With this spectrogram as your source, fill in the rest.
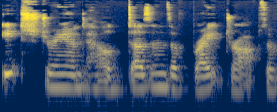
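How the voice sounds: Simply a natural reading voice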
